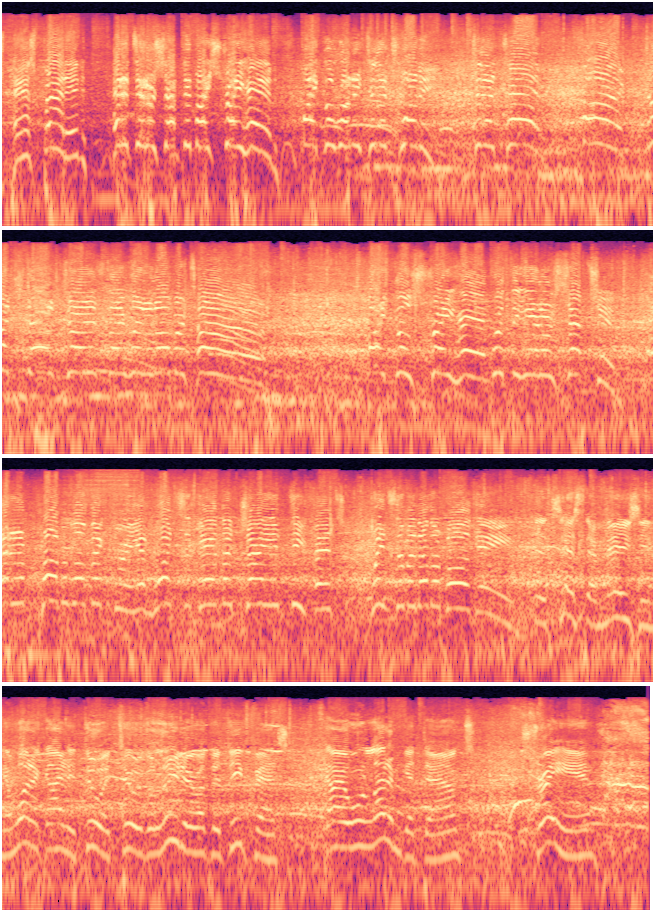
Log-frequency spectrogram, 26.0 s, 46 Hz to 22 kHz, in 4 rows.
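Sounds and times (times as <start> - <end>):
man announcing excitedly: 0.0 - 26.0
stadium crowd noise: 0.0 - 26.0.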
